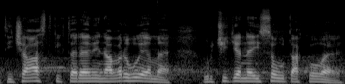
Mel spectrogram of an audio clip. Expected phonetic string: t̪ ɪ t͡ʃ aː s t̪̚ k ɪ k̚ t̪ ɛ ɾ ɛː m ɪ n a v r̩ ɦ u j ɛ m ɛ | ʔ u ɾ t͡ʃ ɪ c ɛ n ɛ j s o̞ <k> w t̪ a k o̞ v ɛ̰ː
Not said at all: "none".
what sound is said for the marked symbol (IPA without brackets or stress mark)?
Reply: none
